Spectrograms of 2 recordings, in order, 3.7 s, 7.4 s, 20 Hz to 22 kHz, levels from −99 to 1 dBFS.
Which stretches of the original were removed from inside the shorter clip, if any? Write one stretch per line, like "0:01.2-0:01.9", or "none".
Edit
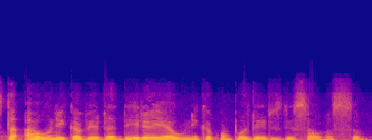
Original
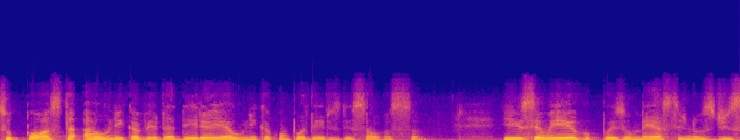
none

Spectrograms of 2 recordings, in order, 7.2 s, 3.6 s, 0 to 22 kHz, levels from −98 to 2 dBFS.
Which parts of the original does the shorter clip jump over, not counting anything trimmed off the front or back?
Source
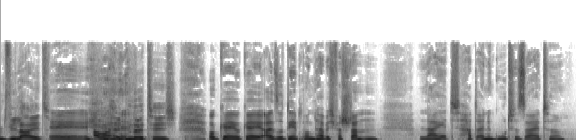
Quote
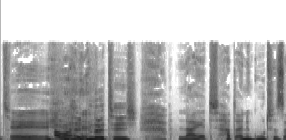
0:02.6-0:05.1

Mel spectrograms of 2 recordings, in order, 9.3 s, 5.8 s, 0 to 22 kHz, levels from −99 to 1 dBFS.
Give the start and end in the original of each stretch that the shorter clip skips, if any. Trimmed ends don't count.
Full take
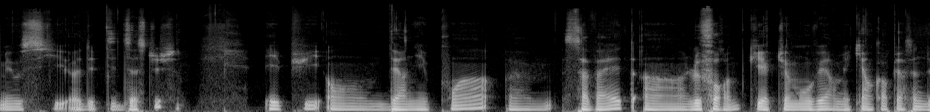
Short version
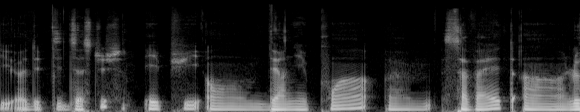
0:01.9-0:02.6

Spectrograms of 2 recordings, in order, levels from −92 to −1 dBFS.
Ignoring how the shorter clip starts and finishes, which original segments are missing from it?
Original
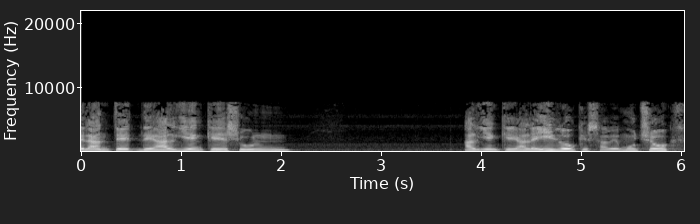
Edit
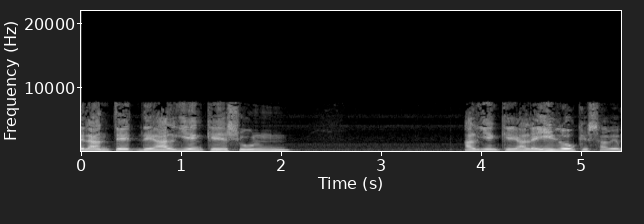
none

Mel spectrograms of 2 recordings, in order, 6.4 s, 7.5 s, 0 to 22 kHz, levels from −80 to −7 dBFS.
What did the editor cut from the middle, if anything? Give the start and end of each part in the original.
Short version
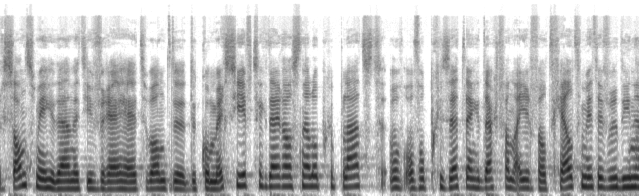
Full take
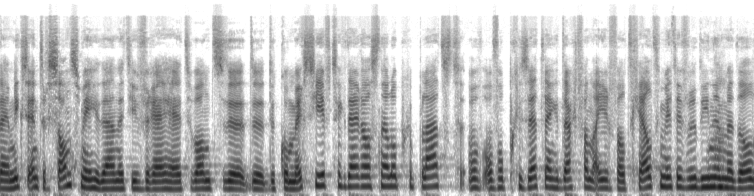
0:02.1-0:02.5

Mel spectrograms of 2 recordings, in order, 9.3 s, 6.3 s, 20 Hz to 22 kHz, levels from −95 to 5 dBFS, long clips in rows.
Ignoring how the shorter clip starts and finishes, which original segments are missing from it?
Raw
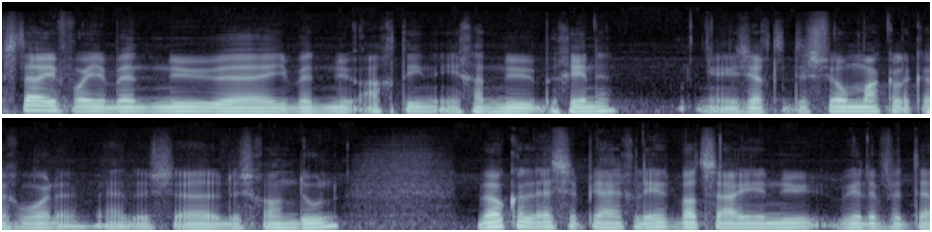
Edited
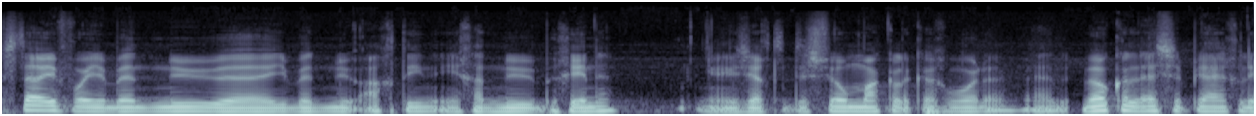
0:05.3-0:06.9

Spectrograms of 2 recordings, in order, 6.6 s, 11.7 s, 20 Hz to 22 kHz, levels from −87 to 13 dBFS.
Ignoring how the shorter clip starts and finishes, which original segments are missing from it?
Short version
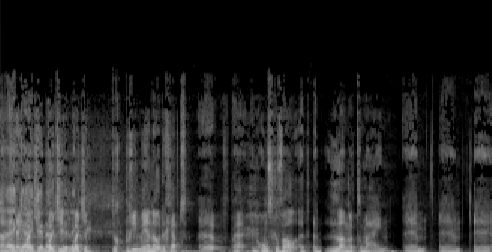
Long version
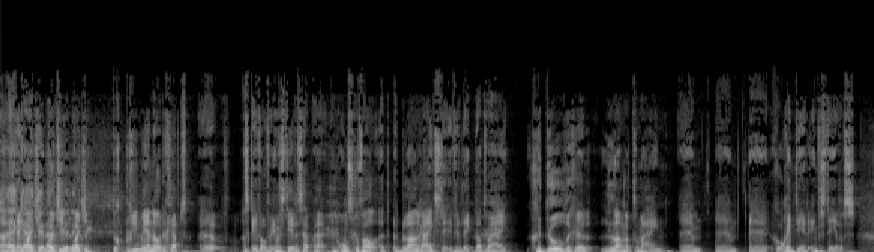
0:03.1-0:04.1
0:05.3-0:07.9

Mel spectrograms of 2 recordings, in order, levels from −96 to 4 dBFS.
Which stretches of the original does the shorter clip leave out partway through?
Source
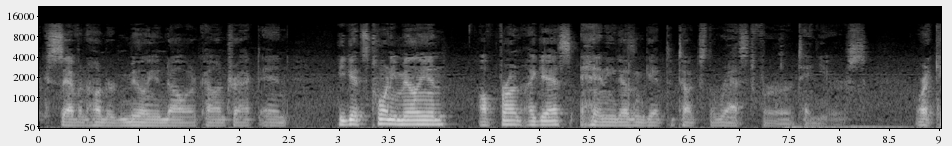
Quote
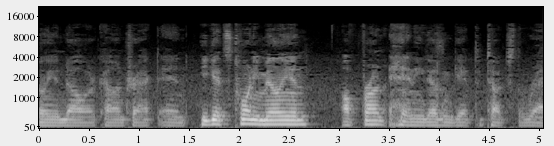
0:02.5-0:02.9
0:04.8-0:05.4

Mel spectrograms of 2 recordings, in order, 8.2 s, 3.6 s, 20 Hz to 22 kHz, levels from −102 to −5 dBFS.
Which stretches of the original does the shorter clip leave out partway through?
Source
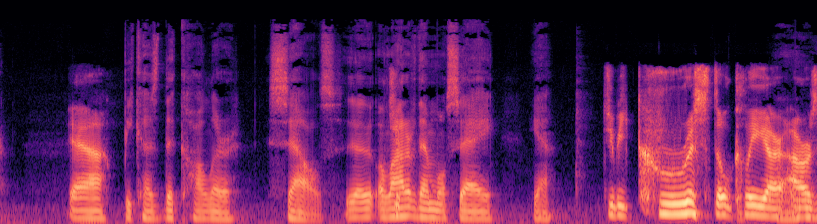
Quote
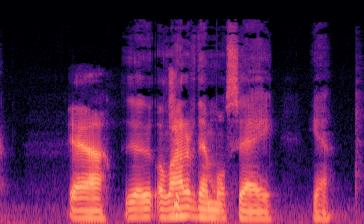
0:01.2-0:03.4

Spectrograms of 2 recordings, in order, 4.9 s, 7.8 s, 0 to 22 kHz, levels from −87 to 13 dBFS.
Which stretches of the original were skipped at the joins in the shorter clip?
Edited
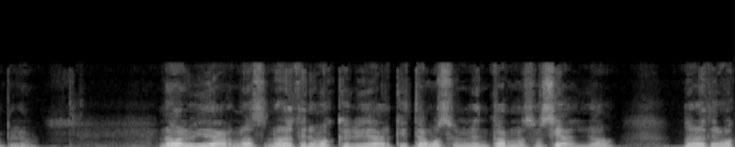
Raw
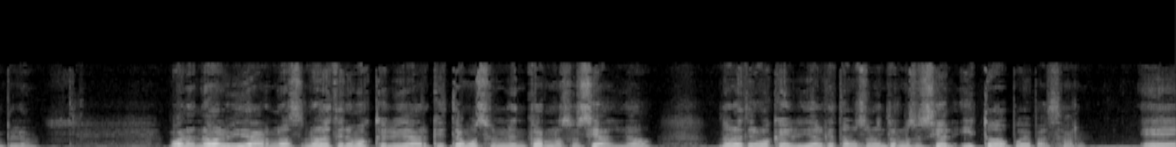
0:01.1-0:01.3

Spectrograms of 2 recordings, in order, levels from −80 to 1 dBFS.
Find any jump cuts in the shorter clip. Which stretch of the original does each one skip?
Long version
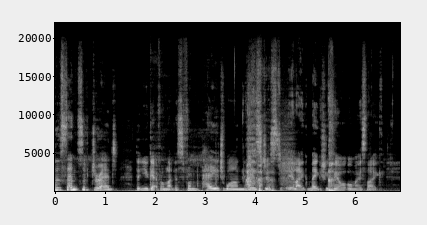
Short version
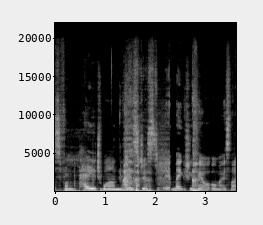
0:04.7-0:05.0

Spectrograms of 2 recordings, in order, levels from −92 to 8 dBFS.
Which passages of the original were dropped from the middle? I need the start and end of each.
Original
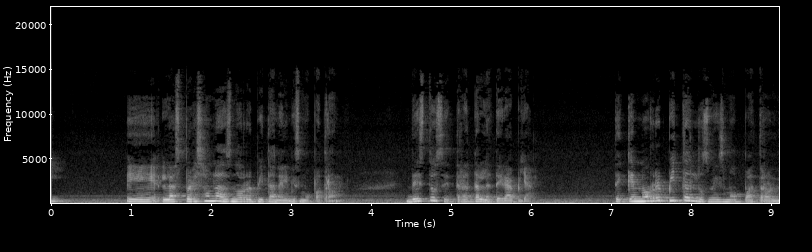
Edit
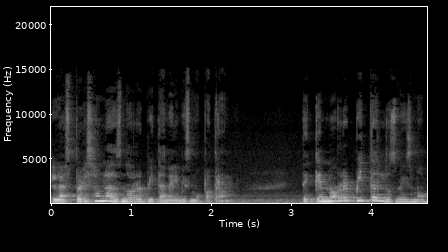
0:04.4-0:06.9

